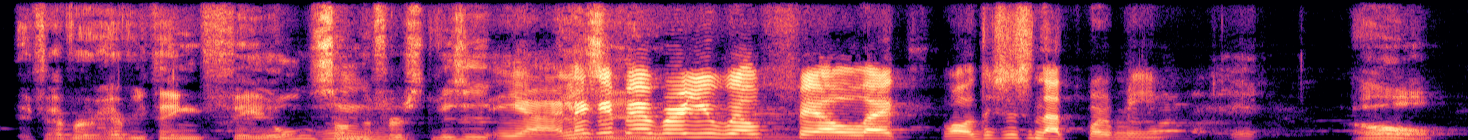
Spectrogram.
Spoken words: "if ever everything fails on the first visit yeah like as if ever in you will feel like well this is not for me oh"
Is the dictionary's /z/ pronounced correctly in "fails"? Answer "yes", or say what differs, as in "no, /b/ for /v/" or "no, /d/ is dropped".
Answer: yes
